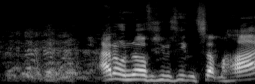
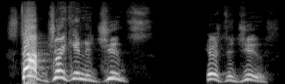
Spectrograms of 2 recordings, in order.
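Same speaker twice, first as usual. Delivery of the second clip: ordinary talk, nothing marked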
